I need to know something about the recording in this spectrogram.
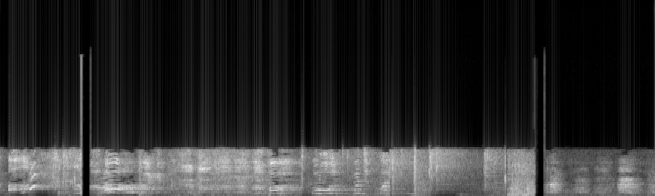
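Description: Young boys crying out and gasping in a scuffle, with bumps and rustling. The sound cuts out for an instant twice.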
